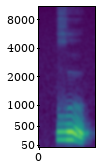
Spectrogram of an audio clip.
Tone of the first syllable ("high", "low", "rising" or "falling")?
falling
